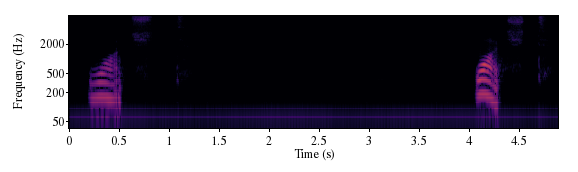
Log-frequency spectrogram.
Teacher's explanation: In its past form, the final ed will be pronounced t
